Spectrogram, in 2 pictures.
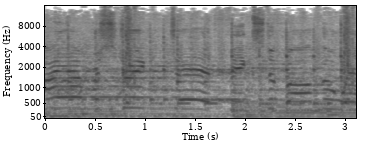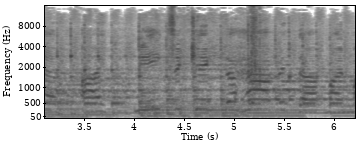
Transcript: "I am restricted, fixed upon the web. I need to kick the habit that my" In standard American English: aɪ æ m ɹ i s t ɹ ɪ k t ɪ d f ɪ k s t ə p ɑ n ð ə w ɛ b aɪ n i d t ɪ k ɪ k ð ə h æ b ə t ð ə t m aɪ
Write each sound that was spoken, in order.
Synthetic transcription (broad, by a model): aɪ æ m ɹ i s t ɹ ɪ k t ɪ d f ɪ k s t ə p ɑ n ð ə w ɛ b aɪ n i d t ɪ k ɪ k ð ə h æ b ə t ð ə t m aɪ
